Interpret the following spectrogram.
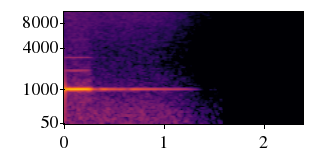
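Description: Cartoon steam engine whistle blowing one steady held note that fades out about a second and a half in.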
